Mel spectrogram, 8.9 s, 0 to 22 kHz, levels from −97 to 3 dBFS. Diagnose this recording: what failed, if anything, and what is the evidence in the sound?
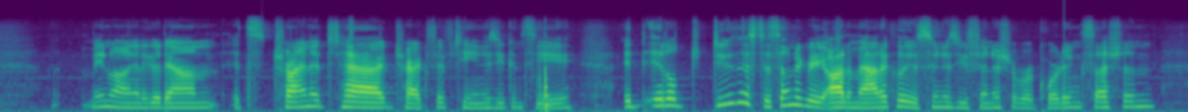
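Overlapping chunks at the buffer stage: a brief stutter-click at 1.98, 4.98 and 7.99 s, spaced 3 s apart. Each new 3-second chunk starts about 7 ms before the previous one ends, so that sliver of sound plays twice at every join.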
